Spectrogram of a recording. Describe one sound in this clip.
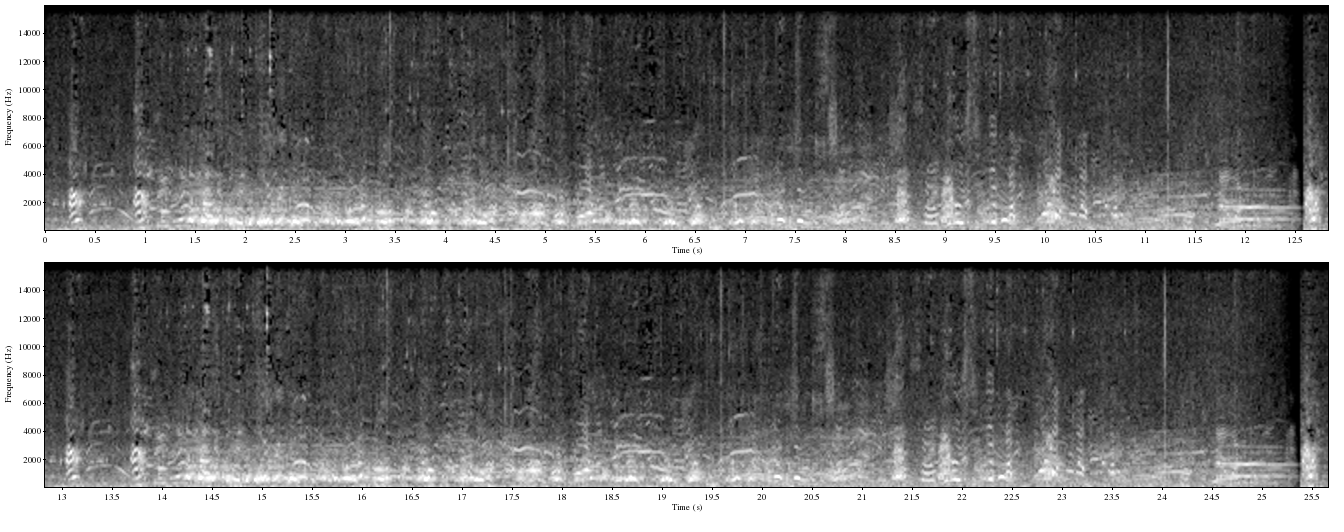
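A crowd of people cheers and shouts excitedly outdoors.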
